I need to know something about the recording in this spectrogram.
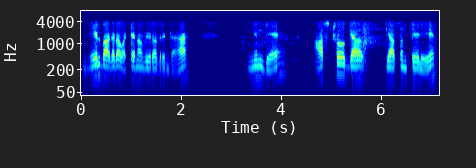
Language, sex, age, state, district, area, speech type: Kannada, male, 30-45, Karnataka, Mandya, rural, conversation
